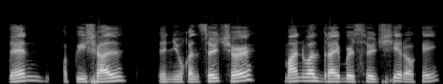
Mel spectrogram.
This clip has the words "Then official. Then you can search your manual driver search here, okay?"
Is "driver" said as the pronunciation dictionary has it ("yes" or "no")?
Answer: no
